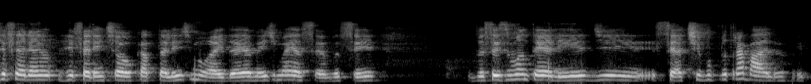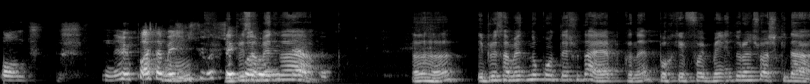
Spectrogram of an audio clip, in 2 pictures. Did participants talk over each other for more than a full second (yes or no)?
yes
